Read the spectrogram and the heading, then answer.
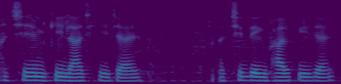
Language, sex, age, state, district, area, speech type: Hindi, female, 45-60, Uttar Pradesh, Bhadohi, urban, spontaneous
